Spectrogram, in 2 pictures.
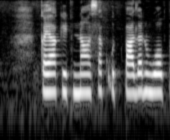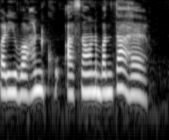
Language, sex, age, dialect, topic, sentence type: Maithili, female, 18-24, Angika, agriculture, question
